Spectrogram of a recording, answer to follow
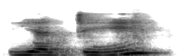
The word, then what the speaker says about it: Yadi: name is yadi and if you have no idea how to pronounce it it is yadi oh it is easy um and i'm a university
